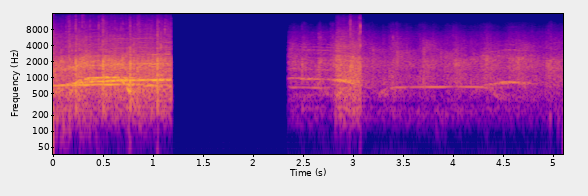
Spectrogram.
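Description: Audience applause fills the room in two bursts separated by a brief silence, a dense wash of many hands clapping at once, fairly loud and steady, with faint crowd murmur underneath.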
